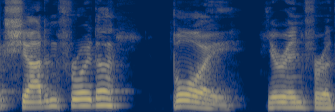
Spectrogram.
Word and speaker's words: Schadenfreude: how do you say it? – Schadenfreude. – If you like Schadenfreude. – I think you did it right the first time.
